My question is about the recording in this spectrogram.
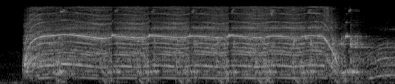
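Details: Almost new Stihl BR450C two-stroke leaf blower, no start and no sputter: steady high starter whine spins the engine about three seconds with no firing; cranks but will not start.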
